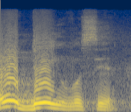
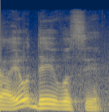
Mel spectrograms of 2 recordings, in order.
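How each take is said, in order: First: It sounds serious and truly meant. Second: It sounds light and playful, not meant.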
